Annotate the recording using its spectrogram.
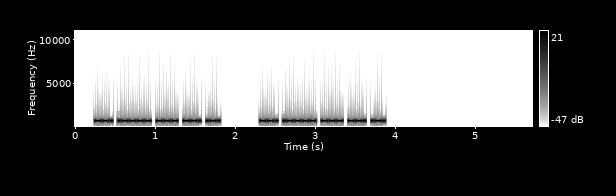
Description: Morse code, heard as a keyed tone, about 48 wpm, 700 Hz. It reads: G1OGR G1OGR
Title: DXCC-100 Call Signs - 5 Characters - Repeated 2x - 50wpm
